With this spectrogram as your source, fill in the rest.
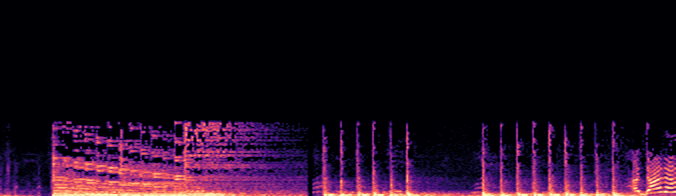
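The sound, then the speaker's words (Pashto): Hurried knocking on a door: a rapid run of sharp knocks in quick, uneven bursts, preceded and underlaid by loud music. “څوک چې داسې په بیړه دروازه ټکایې”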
